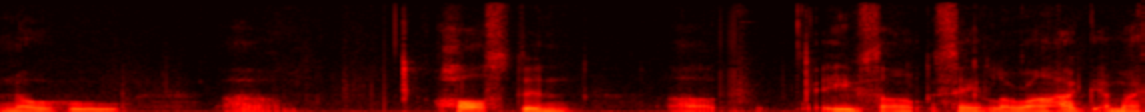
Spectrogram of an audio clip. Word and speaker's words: Yves Saint Laurent: You couldn't come into the fashion world and not know who Halston, Yves Saint Laurent, am I saying it right?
